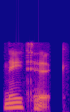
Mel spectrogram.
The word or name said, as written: Natick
